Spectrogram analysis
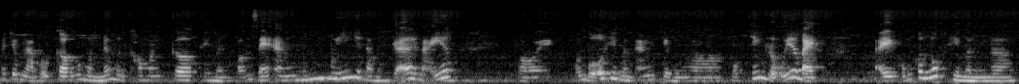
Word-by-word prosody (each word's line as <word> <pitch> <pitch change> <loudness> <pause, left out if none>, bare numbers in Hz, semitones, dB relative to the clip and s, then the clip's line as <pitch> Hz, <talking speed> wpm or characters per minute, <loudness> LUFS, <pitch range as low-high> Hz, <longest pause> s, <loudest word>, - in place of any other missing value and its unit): Nói - - -12
chung 485 - -3
là - - -4
bữa 425 - -4
cơm 195 - +2
của 225 - -8
mình 190 -5 -2
nếu 205 +7 -3
mình 225 -5 -6
không 195 0 -10
ăn 190 0 -9
cơm 195 -1 +2
thì 180 - -15
mình 165 -2 -4
vẫn 160 +7 -10
sẽ 185 - +5
ăn 190 0 -2
bún 245 +7 +2
miến, 280 +3 +2
như 325 - +2
là 185 - -4
mình 170 0 -3
kể - - 0
hồi 260 - +3
nãy 245 - -2
á. - - +3 0.7
Rồi 160 0 -6 0.4
mỗi 195 - -9
bữa 260 +9 +3
thì 275 - +3
mình 185 -7 -4
ăn 200 +5 -7
chừng, 165 -4 -7
ờ, 160 0 -9 0.3
một 170 - -12
chén 295 +3 +1
rưỡi - - 0
á 325 - +4
bạn, 160 - +9 0.6
tại 185 - +7
vì 185 - -3
cũng 185 0 -10
có 300 - +1
lúc 365 +6 +3
thì 200 - 0
mình, 165 -2 +3
ờ, 165 0 -2
190 Hz, 275 wpm, -22 LUFS, 170-250 Hz, 0.7 s, bạn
